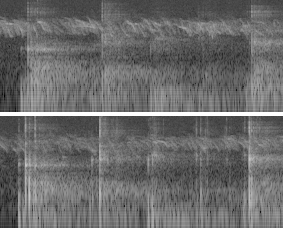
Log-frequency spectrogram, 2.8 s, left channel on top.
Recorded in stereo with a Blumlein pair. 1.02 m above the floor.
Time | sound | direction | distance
0.2 | chewing | 45° right | 2.5 m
